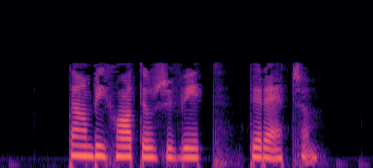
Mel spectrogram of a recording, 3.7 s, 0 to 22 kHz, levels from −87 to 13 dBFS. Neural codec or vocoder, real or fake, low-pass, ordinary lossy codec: none; real; 5.4 kHz; MP3, 24 kbps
